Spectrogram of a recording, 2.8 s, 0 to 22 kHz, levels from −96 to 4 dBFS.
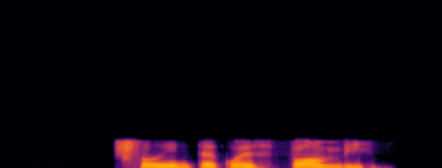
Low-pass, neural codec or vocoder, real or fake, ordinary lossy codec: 3.6 kHz; codec, 16 kHz, 0.8 kbps, ZipCodec; fake; AAC, 32 kbps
